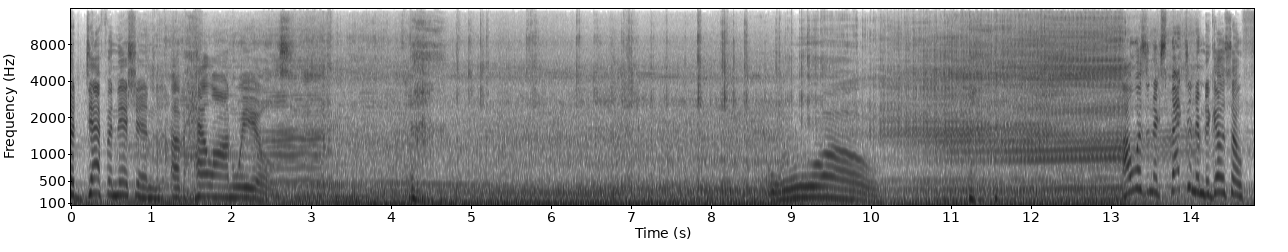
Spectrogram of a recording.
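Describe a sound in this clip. A motorcycle engine revs up and down close by.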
